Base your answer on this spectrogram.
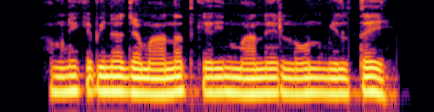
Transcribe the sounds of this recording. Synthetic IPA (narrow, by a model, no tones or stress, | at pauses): həmnekəbʱinad͡ʒəmaːnət̪kəɾiːnmaːneloːnmɪlt̪ee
